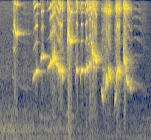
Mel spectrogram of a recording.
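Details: White-rumped shama singing in a lure recording meant to set other shamas singing: a brief sharp note followed by a run of fluty slurred whistles and rasping buzzes, fading out at the end.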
